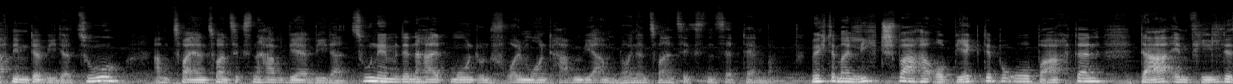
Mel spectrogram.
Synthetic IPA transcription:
χnɪmteːɐviːdɐt͡suː | ʔa̰mt͡sv̥aɪʊnt͡sv̥ant͡sɪçstn̩ɦaːbm̩viːɐviːdɐt͡suːneːməndənɦalpmoːntʊntfʁ̥ɔlmoːnthaːbm̩viːɐamnɔʏnʊnt͡sv̥ant͡sɪçstn̩z̥ɛp̚tʰɛmbɐ | mœçtəmanlɪçtʃv̥aʁəʔɔpjɛktəbəʔoːbaχtənd̥aːʔɛmfiːltɛ

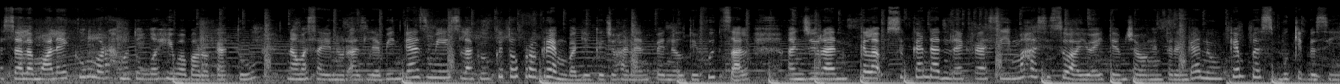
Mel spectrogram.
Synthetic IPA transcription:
ʔasːalamualajkʊmwaɾahmat̪alːaɦiwabaɾɔkat̪unãmasajanuɾazliabint̪iazmisəlakukət̪ɔpɾoɡɾambaɡikət͡ʃuɦananpɛnɛlt̪ifut̪̚sal | ʔaɲd͡ʒuɾankəlap̚sukandanrekɾeasimaɦasiswajuajt̪iɛmt͡ʃawaŋant̪əɾəŋɡanukɛmpəsbukɪt̪̚bəsi

